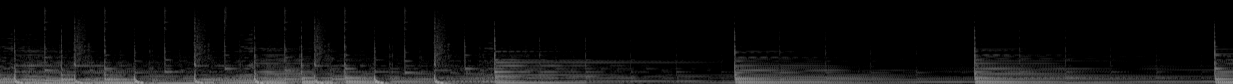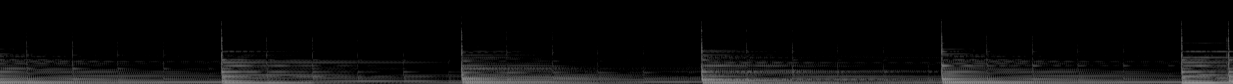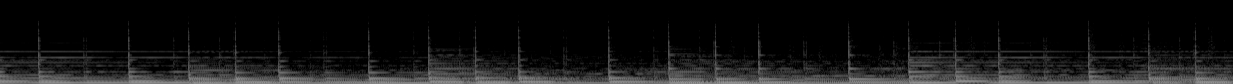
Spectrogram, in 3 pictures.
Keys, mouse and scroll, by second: 6.2 click, 7.6 click, 7.8 click, 8.4-10.5 typing, 10.1 click, 11.4 click, 16.8 click, 17.9 click, 19.0 click, 19.7-21.2 drag, 21.6-22.7 drag, 25.3 click, 26.3 click, 26.4 w, 26.5 click, 26.9 click, 29.0-30.6 drag, 32.4-33.9 middle drag, 34.0-34.8 drag, 35.4 click, 36.0 click.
